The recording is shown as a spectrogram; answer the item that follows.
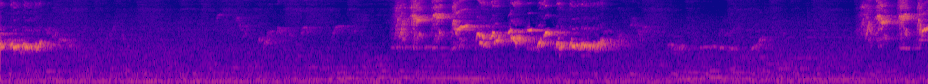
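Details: Male white-rumped shama calling his partner, giving bursts of loud, rich, varied whistles and chirps with quiet pauses between phrases, against a steady low background hum.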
